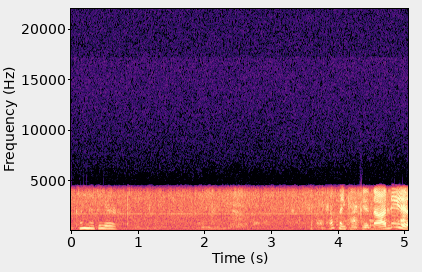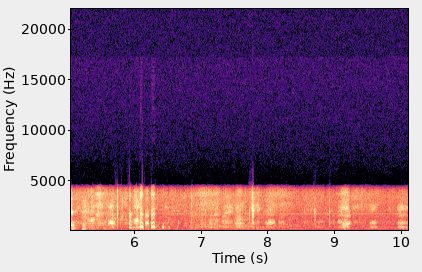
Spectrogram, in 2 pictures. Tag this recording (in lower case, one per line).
speech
